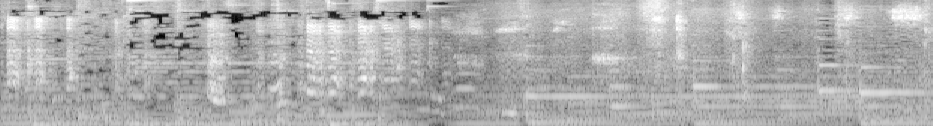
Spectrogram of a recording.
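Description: A baby laughing in bursts over background music during the first half; after a break about halfway through, only the music goes on.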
